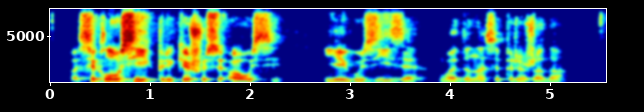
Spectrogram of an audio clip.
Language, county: Lithuanian, Tauragė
